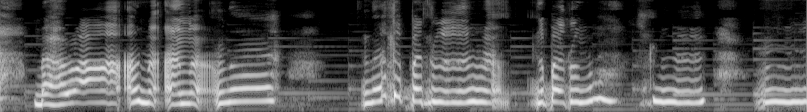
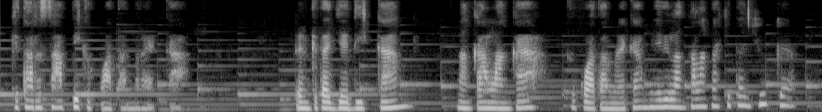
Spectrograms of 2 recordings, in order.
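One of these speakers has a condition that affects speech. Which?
The first: cerebral palsy; from birth, premature, physical limitations; communicates smoothly in conversation.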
